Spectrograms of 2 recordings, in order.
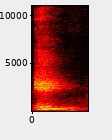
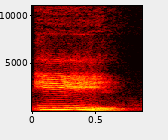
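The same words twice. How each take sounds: First: The vowel is short and clipped. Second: The vowel is drawn out long. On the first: "Instead of saying" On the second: "how do we say"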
